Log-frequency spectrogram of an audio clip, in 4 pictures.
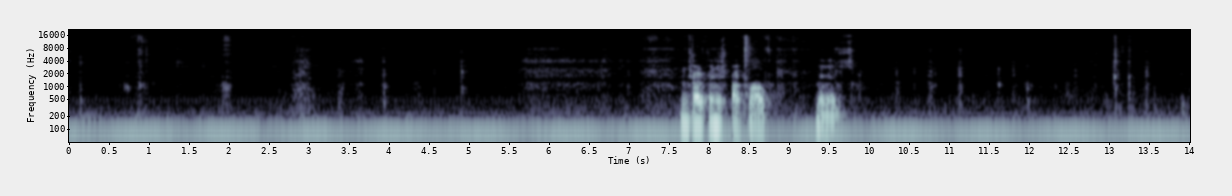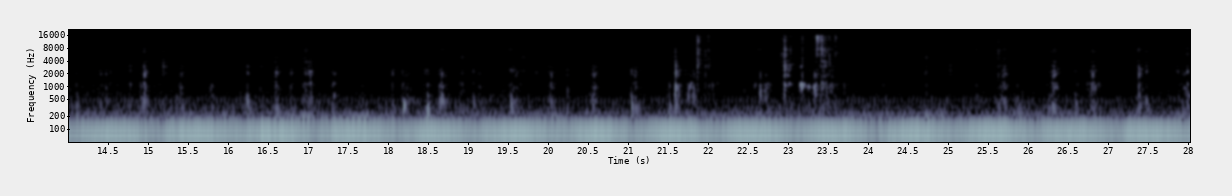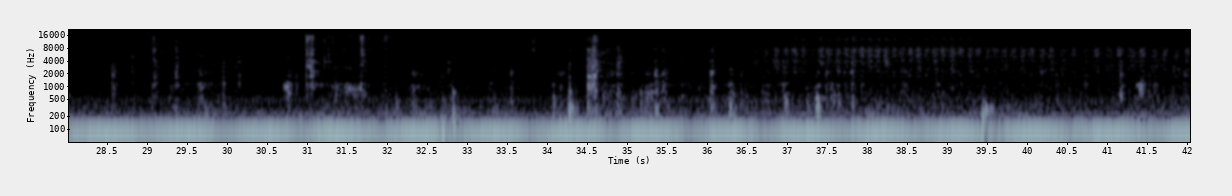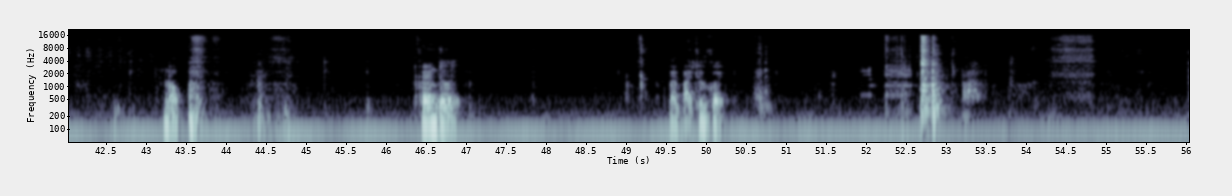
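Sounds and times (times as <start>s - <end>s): chewing and crunching: 0.0s - 2.1s, 9.8s - 23.8s, 24.6s - 39.2s
steady low hum: 0.0s - 56.0s.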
